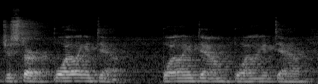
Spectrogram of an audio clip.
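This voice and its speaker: Audible room echo and noticeable background noise both come through. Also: man. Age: 30s. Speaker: municipal councillor. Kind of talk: casual interview. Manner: fast; energetic.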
